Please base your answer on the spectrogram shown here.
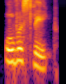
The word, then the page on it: oversleep: Indian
